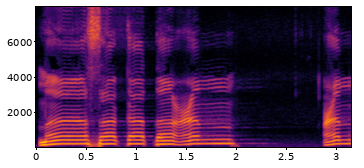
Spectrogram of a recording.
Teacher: nun sukun bertemu mim idugom biguna masuk pada huruf mim dan mendingung selama tiga harakat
